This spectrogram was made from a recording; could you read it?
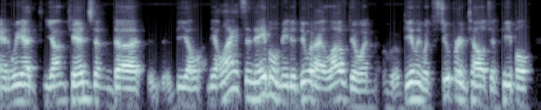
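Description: A man in his sixties with a deep voice, a guest in a casual interview, telling career stories with many "frankly"s and "uh"s. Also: moderate pace, lo-fi sound. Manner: frequent "frankly" and "uh", animated anecdotes. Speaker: interview guest, business founder.

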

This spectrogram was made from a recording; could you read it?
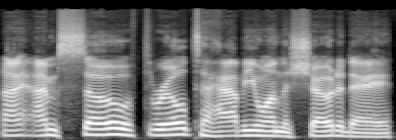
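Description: A man's voice: medium pitch, moderate pace, dry recording, clean studio sound. A man hosting a podcast interview, reading the introduction and asking questions in an encouraging way. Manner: warm, encouraging, reads intro smoothly. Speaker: podcast host.

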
